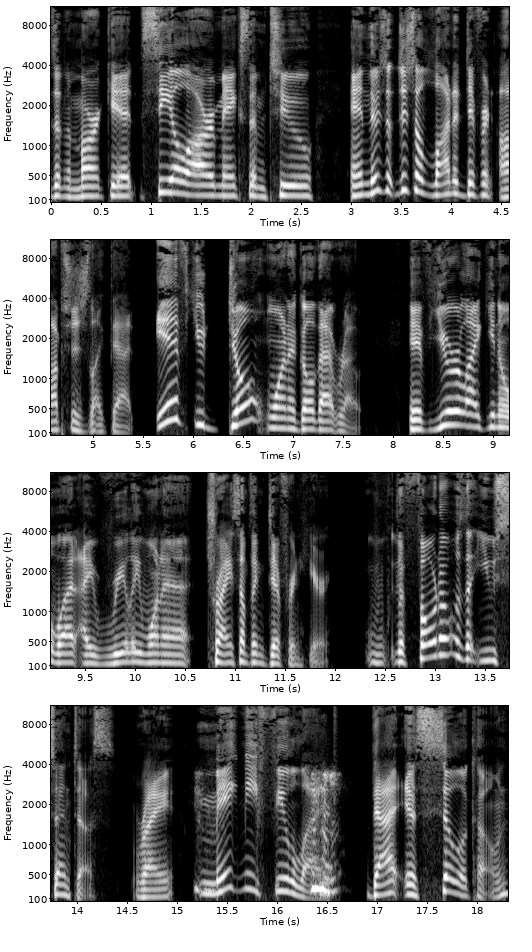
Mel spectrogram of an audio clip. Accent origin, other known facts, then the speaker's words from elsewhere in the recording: Midwest, United States; I just am from the Midwest, so everything, it just sounds bad. My accent doesn't make this better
